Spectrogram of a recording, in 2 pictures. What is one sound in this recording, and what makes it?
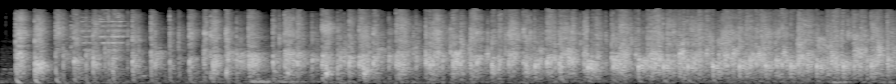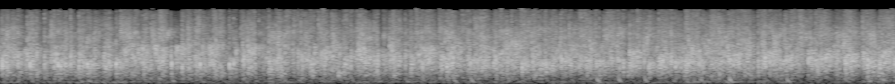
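A crowd of men claps and applauds loudly.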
